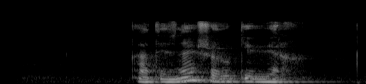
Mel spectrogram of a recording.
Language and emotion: Russian, neutral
